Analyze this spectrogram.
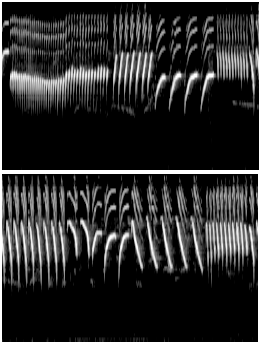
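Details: Canary's clear champion song for training other birds, beginning with a low buzzy roll, then quick rattles, rising hooked whistles and rapid sweeping trills, each tour changing every one to two seconds.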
